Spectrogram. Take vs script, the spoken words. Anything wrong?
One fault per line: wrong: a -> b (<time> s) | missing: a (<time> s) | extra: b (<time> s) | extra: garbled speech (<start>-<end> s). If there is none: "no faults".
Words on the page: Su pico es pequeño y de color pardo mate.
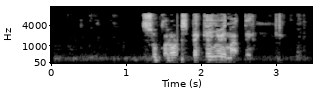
wrong: pico -> color (1.4 s)
missing: de color pardo (2.3 s)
